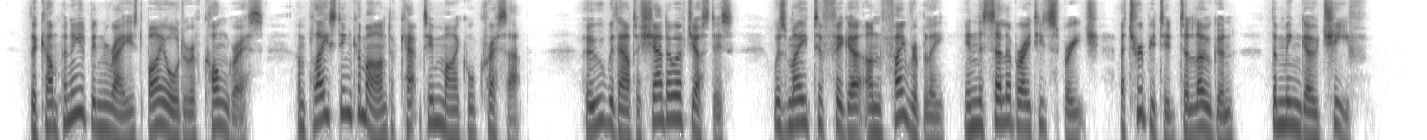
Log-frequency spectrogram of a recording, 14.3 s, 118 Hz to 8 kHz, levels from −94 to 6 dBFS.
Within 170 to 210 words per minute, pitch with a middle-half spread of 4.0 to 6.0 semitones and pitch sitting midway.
No: average, 160 wpm; average, 4.9 semitones; medium, 180 Hz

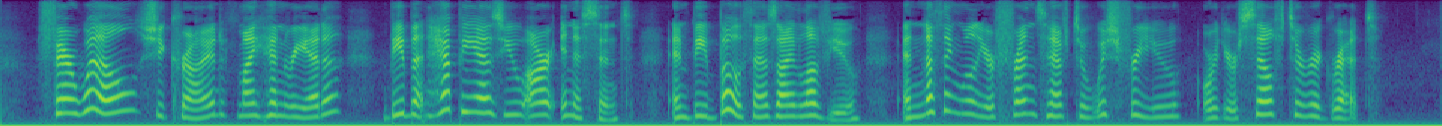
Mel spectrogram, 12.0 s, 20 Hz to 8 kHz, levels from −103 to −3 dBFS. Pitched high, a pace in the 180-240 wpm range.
No: very high, 275 Hz; average, 165 wpm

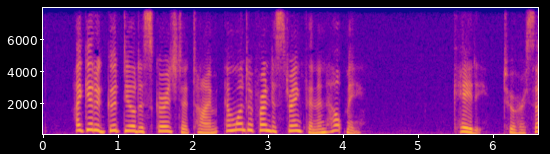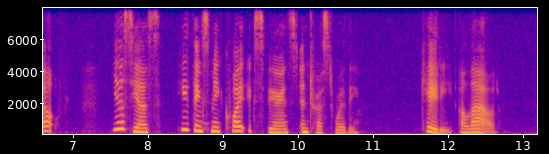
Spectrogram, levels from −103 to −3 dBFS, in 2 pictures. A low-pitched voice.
No: very high, 260 Hz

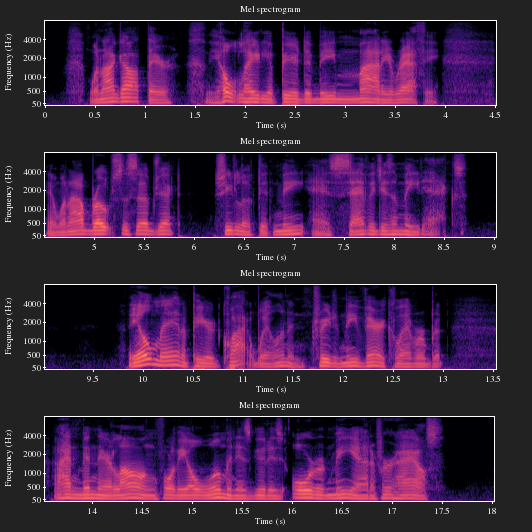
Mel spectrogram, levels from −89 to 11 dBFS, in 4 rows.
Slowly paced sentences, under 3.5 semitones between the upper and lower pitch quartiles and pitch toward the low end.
No: average, 195 wpm; average, 3.1 semitones; low, 110 Hz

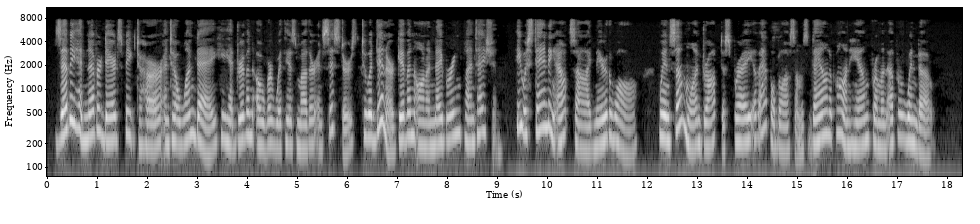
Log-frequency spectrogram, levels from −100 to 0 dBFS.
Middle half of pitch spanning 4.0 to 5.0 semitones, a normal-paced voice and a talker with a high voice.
Yes: average, 4.5 semitones; average, 165 wpm; high, 210 Hz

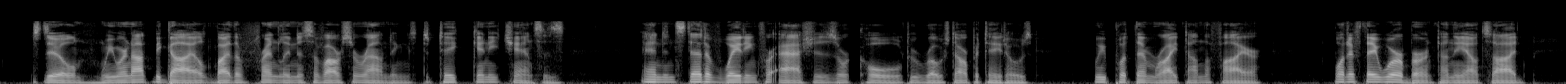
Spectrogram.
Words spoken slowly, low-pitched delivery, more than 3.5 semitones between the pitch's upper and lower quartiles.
No: average, 160 wpm; very low, 85 Hz; average, 4.0 semitones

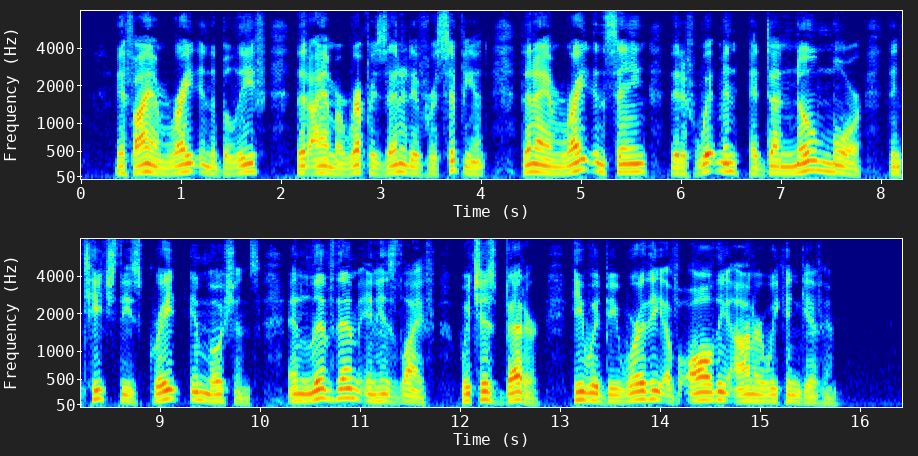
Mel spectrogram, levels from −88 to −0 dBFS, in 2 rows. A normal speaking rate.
No: fast, 210 wpm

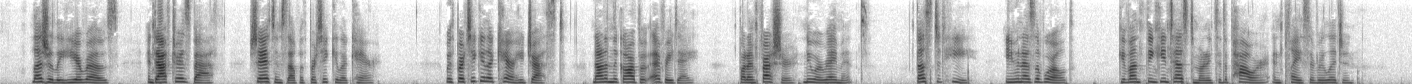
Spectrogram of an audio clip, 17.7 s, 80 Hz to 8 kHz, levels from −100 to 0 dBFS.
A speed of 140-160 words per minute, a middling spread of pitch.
Yes: average, 155 wpm; average, 4.0 semitones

